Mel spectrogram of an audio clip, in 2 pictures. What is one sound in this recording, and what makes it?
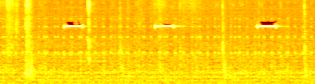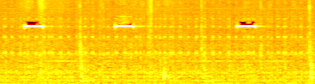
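A handheld device beeps briefly at intervals.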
